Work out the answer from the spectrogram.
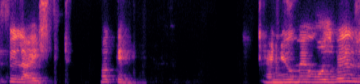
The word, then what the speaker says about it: vielleicht: Okay, V, it starts with V, but we know that V has the sound of F, so we'll be calling it vielleicht.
